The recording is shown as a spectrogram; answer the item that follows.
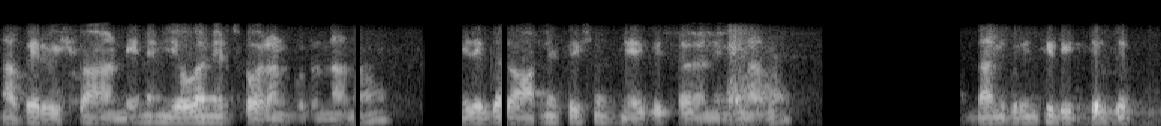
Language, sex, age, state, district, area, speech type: Telugu, male, 18-30, Telangana, Mulugu, rural, conversation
